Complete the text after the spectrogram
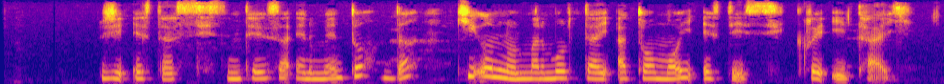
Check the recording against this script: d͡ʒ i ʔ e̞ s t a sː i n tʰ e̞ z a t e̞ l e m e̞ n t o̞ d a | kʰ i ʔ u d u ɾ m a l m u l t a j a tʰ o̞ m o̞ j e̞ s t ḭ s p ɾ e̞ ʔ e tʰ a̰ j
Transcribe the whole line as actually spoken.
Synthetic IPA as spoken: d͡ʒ i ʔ e̞ s t a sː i n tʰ e̞ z a ʔ e̞ l e m e̞ n t o̞ d a | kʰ i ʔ u n u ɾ m a l m u l t a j a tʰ o̞ m o̞ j e̞ s t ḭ s k ɾ e̞ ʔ i tʰ a̰ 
